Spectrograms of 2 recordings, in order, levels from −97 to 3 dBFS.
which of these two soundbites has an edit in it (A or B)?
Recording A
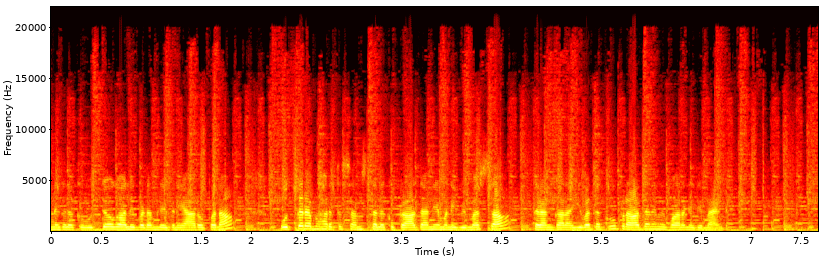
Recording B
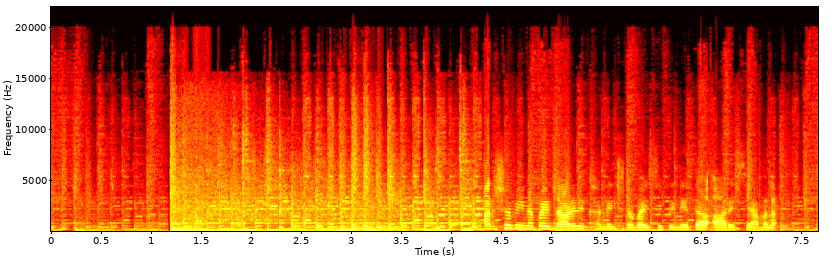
B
